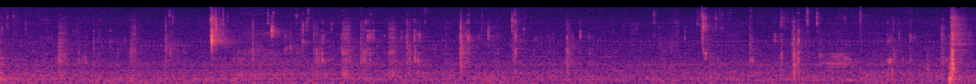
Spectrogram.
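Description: A person chewing soft food, canned eggplant-and-vegetable stew, close to the microphone, with wet mouth sounds and a scatter of short clicks.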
